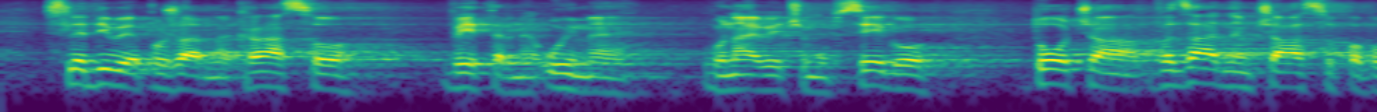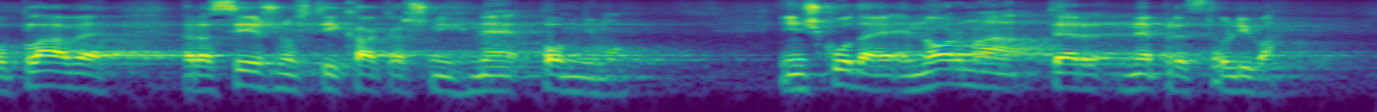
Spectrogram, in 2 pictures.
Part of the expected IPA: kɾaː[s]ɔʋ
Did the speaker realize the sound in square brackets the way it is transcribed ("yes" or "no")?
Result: yes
